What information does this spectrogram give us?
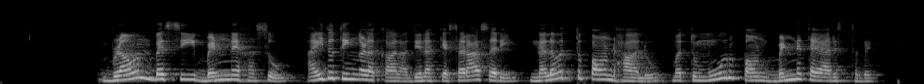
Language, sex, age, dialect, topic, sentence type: Kannada, male, 18-24, Mysore Kannada, agriculture, statement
